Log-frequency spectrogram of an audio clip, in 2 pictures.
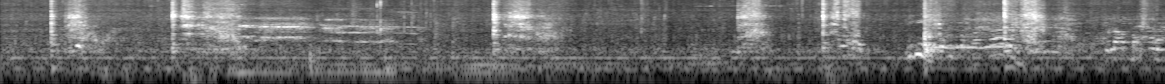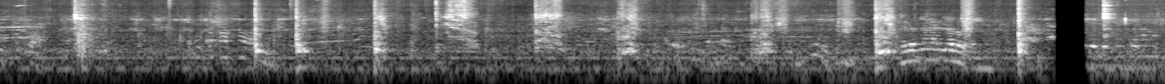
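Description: Sinantol simmering in a pot over a stove, seasoned with salt, pepper, garlic and lemongrass, with repeated stirring scrapes and clinks of a utensil against the pot over a steady low sizzle, close and moderately loud.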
